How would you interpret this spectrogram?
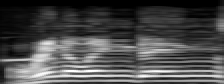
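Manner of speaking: loud ringing alarm imitation; loud, sing-out alarm sound; alarm bell. A narrator's reading. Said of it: "sounds the alarm".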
